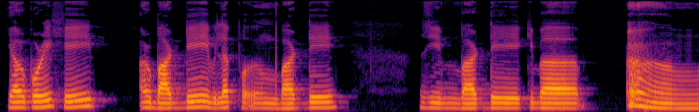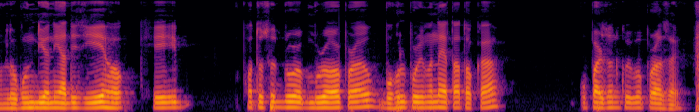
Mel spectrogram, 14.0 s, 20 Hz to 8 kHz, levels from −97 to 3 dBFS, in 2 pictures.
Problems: background sounds at intervals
